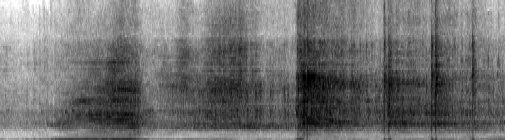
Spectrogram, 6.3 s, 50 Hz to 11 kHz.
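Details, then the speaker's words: 2003 Honda CR250R two-stroke, test ride: revs climb crisply, then flatten and fall away before the top. Top-end bog; owner suspects the electronic power valve is misadjusted or the engine is loaded up, unconfirmed. "All right, so that was actually a pretty good test ride other than it bogging on the top end. I had an '02 same identical bike."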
